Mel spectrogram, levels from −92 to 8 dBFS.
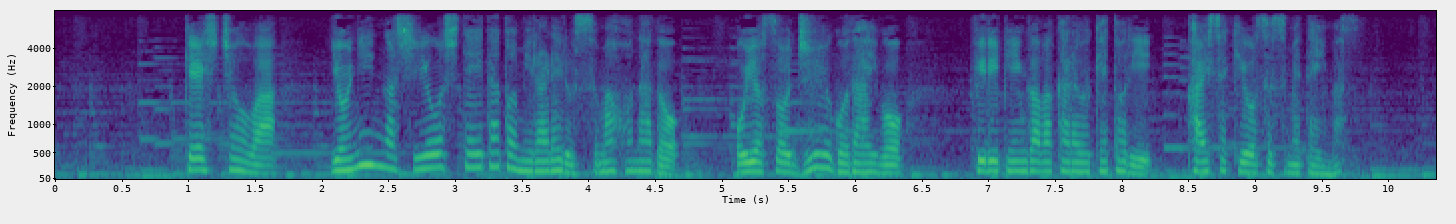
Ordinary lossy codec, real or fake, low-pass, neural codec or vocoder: none; real; 7.2 kHz; none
